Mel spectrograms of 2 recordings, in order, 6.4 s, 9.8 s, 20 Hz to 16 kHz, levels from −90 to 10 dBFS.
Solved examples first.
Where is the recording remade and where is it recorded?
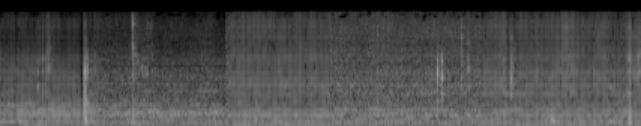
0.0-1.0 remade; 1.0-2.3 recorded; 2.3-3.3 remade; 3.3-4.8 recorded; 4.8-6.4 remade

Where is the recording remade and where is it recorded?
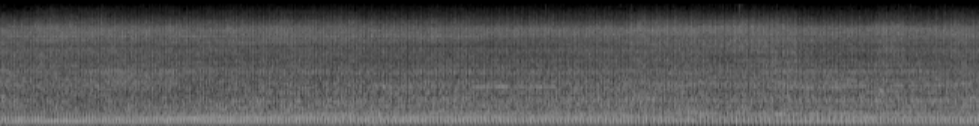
0.0-4.8 recorded; 4.8-7.6 remade; 7.6-9.8 recorded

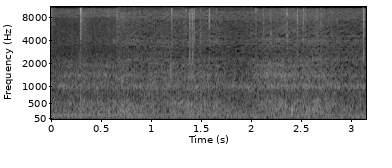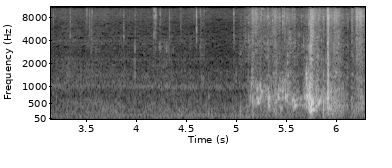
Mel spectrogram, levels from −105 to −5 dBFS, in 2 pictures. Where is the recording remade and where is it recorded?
0.0-1.4 recorded; 1.4-4.4 remade; 4.4-6.3 recorded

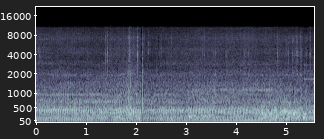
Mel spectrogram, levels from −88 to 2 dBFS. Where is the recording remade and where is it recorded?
0.0-2.5 remade; 2.5-3.8 recorded; 3.8-5.6 remade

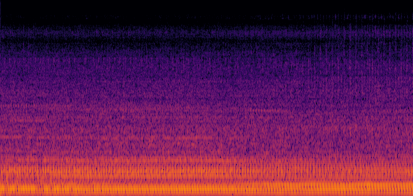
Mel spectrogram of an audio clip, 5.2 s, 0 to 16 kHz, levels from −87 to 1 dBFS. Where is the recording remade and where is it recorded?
0.0-0.5 recorded; 0.5-1.1 remade; 1.1-2.9 recorded; 2.9-4.6 remade; 4.6-5.2 recorded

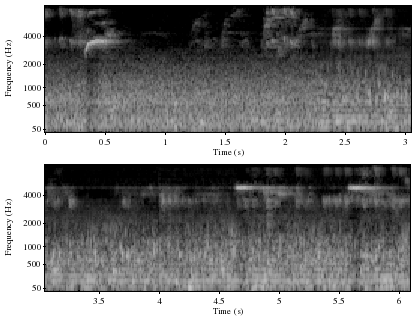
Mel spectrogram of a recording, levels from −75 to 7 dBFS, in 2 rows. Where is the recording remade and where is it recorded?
0.0-2.3 recorded; 2.3-6.1 remade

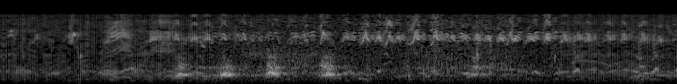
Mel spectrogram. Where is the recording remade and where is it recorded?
0.0-2.1 remade; 2.1-5.6 recorded; 5.6-6.8 remade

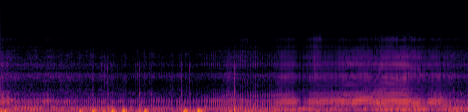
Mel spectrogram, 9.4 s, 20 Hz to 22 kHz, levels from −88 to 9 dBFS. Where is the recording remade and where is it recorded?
0.0-5.5 recorded; 5.5-9.0 remade; 9.0-9.4 recorded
